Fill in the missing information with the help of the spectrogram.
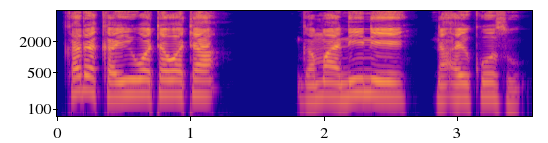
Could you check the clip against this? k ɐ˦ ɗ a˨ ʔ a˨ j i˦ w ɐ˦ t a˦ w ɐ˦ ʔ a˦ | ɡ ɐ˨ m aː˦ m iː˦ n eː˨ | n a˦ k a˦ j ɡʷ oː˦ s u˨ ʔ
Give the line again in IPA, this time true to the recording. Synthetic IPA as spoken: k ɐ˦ d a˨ k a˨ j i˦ w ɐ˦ t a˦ w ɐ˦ t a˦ | ɡ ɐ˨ m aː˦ n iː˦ n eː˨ | n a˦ ʔ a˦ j kʷ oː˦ s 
